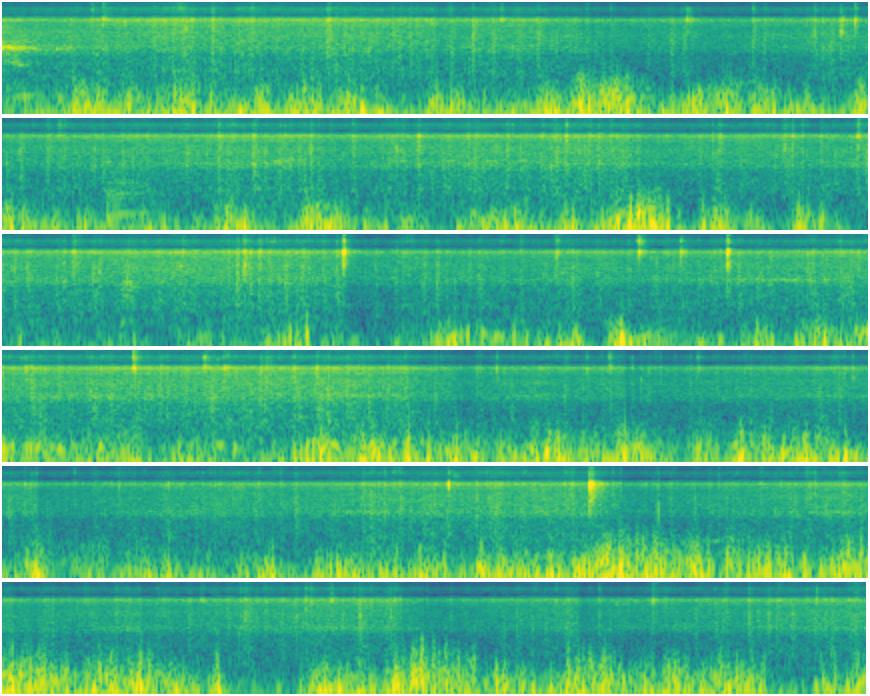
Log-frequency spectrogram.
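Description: Steady wind roars and buffets the microphone atop rainy, foggy Bromley Mountain, a loud continuous wash of gusts and rain noise with no voices.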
